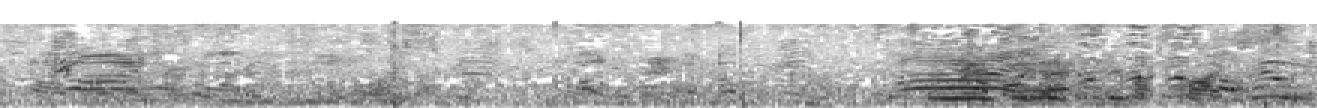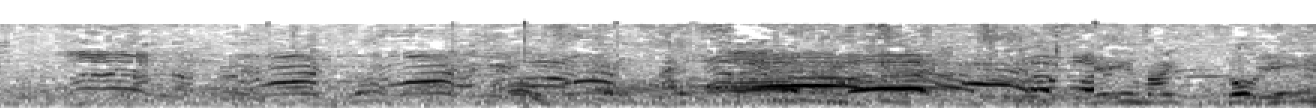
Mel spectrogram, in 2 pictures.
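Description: Footballers shouting and calling to each other across an open pitch during play. The voices are distant at first and get louder from about four seconds in, loudest near the end.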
